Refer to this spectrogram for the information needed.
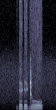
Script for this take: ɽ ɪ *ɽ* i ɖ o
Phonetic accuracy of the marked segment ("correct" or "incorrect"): correct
